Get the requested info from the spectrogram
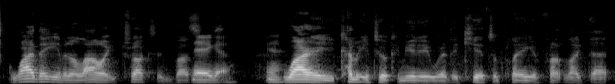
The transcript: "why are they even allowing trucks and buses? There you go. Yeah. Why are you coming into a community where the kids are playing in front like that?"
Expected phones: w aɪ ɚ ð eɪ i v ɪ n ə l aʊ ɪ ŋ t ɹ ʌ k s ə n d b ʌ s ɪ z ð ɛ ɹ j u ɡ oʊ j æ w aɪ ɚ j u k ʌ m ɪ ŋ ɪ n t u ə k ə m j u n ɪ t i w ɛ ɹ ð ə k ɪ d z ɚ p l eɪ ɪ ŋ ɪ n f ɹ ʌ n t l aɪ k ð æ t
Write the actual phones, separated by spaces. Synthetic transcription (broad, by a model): w aɪ ɚ ð eɪ i v ɪ n ə l aʊ ɪ ŋ t ɹ ʌ k s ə n b ʌ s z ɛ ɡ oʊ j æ w aɪ ɚ j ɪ k ʌ m ɪ ŋ ɪ n t u ə k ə m j u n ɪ t i w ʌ ɹ ð ə k ɪ d z ɚ p l eɪ ɪ ŋ ɪ n f ɹ ʌ n t l aɪ k ð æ t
